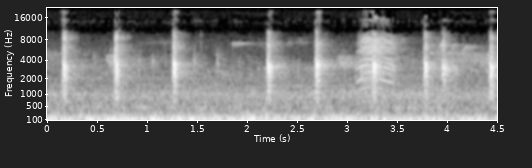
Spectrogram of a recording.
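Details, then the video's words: Birds chirping among trees in summer; short, sharp chirps repeat roughly every half second, with one longer, buzzy rasping note midway, above a low steady hum. "Birds chirping away"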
